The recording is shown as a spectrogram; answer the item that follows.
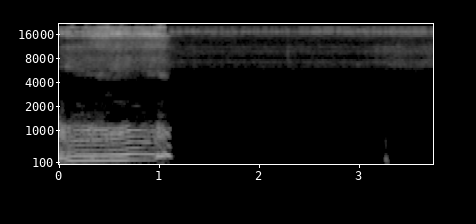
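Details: Sleeping Pomeranian puppy, eyes open, gives one rough buzzing snore about a second long with a low droning base, followed by near silence and a single faint tap.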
